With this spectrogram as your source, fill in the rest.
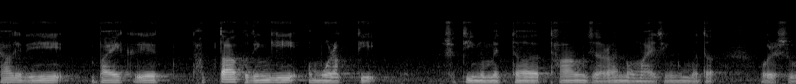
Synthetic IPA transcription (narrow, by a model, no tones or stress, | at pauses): kʰaɡidi | bajkɾehɐp̚takʰudiŋɡiɐmuɾak̚ti | sutinumitːɐtʰaŋd͡ʒɐɾanɔŋmajziŋhumbɐdɐ | o̰jɾɐsu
